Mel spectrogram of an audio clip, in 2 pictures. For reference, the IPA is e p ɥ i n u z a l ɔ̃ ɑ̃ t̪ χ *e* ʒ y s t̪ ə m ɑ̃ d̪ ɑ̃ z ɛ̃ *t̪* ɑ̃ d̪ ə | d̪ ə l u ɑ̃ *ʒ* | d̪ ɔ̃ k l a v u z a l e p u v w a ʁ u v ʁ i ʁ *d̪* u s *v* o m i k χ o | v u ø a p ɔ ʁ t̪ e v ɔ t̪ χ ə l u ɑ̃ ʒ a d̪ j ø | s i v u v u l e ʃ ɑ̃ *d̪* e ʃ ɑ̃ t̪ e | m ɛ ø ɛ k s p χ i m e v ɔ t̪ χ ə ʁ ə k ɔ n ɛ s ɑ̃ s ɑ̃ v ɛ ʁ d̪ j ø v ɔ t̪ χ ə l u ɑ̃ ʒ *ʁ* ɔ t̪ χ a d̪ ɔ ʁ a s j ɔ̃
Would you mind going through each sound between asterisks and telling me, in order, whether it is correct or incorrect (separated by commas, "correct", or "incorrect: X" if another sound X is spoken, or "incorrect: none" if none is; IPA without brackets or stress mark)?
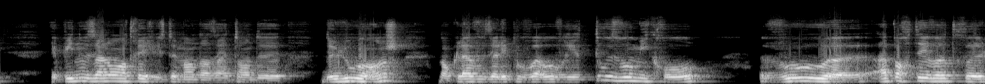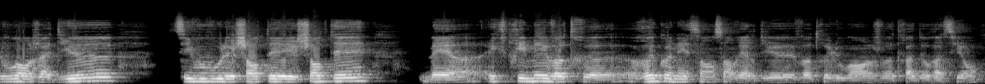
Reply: correct, correct, correct, incorrect: t̪, correct, incorrect: t̪, incorrect: v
